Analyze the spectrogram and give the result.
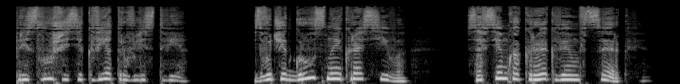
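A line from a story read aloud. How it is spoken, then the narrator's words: Whisper into ear. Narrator (Russian): Матиас прошептал Колгриму на ухо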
